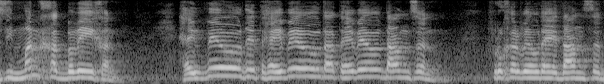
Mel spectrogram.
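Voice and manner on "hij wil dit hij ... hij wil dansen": eager mind. Retold or imitated. Acting the restless mind.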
